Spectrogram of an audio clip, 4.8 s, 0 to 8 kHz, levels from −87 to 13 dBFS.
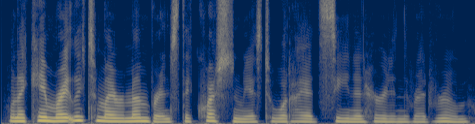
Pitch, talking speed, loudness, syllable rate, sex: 195 Hz, 280 wpm, -18 LUFS, 6.1 syllables/s, female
